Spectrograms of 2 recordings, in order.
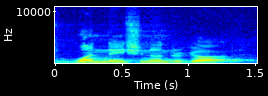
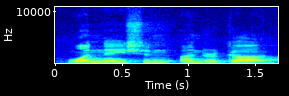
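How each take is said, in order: First: There is no pause after 'nation'. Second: There is a pause after 'nation'.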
